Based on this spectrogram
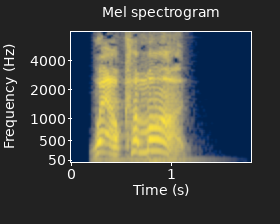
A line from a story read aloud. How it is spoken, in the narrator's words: he turns and shouts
